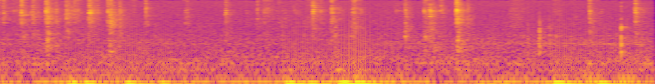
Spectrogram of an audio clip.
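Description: Irregular clicking of a computer keyboard and mouse, a few sharp clicks a second, over a low rumble that swells and fades.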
